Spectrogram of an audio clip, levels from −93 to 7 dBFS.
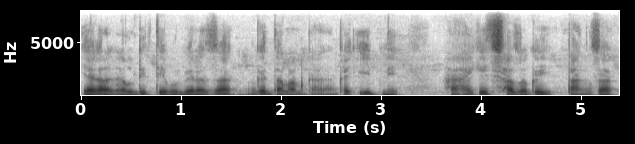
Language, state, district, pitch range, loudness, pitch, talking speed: Kokborok, Tripura, Dhalai, 85-95 Hz, -21 LUFS, 90 Hz, 145 wpm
